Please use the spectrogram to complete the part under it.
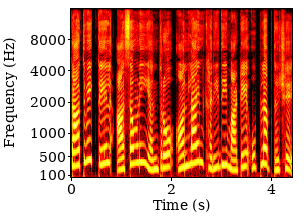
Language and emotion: Gujarati, neutral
